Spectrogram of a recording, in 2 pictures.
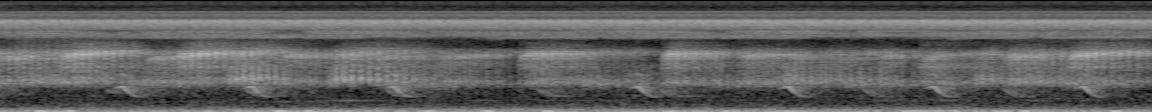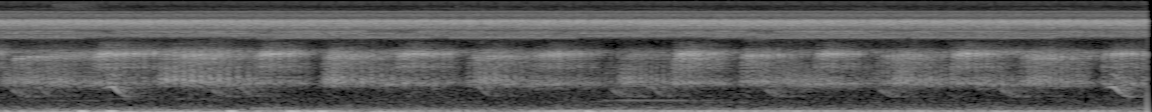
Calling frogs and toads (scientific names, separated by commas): Boana albopunctata, Physalaemus cuvieri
